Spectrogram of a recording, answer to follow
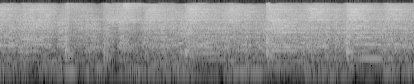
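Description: A hardcore band playing live, with loud, dense distorted guitars and a pounding drum kit.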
